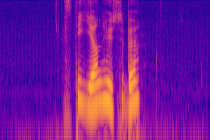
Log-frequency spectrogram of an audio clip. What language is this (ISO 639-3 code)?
nor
